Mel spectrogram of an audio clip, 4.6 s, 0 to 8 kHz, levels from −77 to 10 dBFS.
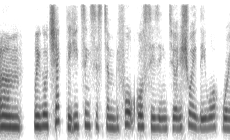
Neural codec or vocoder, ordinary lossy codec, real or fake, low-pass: codec, 16 kHz in and 24 kHz out, 0.4 kbps, LongCat-Audio-Codec, fine tuned four codebook decoder; MP3, 48 kbps; fake; 7.2 kHz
